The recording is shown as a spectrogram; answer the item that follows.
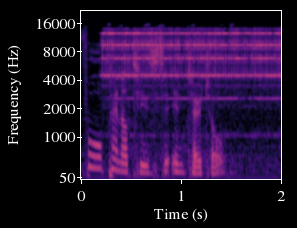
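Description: Show-jumping arena start signal: a steady, high electronic ring held for about two and a half seconds and then cut off abruptly, signalling the next rider that the start countdown is running.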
